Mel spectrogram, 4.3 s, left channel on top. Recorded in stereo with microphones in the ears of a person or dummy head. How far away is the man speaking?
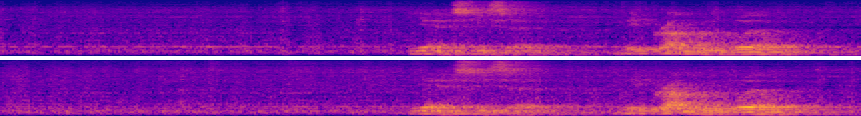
About 3 m.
